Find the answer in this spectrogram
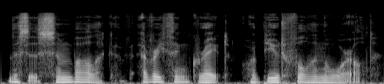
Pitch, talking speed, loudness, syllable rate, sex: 100 Hz, 170 wpm, -19 LUFS, 5.2 syllables/s, male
